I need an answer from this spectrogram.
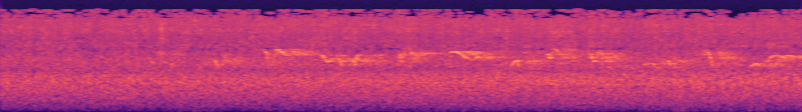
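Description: Nature ambience: a steady rushing background noise, with a small bird singing short chirping phrases over and over from about two seconds in.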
